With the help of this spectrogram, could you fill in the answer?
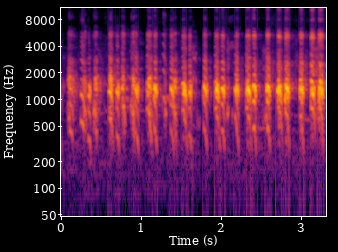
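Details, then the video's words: Chukar partridge kept on a farm giving a steady run of rough, clucking double notes, evenly spaced at about two to three per second, growing slightly louder toward the end. "Farmi chakor francolin voice |chakor ki awaaz"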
